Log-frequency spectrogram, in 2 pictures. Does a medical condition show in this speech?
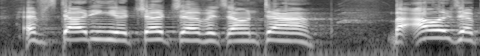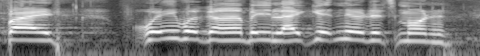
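Yes: cerebral palsy; born premature.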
